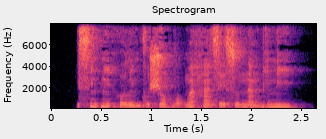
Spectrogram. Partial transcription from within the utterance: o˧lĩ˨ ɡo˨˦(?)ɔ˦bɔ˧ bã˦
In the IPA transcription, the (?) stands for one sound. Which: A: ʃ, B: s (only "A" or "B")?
A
